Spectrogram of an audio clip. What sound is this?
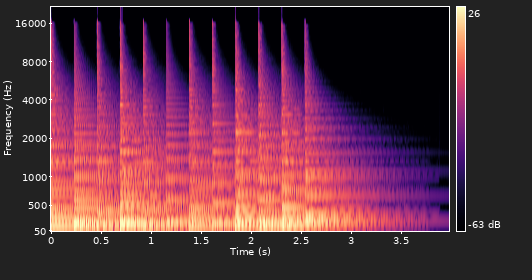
plucked seq
ambient, loop, 130bpm, plucked, sequence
